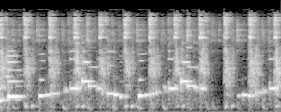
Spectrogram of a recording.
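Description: Keyboard music: a lead line that slides up and down in pitch over a steady drum beat of about four hits a second.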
